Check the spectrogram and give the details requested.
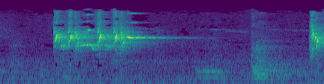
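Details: European goldfinch in authentic Moroccan widaniya style sings one rapid twittering phrase ending in a drawn-out thin whistled note, followed by quiet and the start of a new burst.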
